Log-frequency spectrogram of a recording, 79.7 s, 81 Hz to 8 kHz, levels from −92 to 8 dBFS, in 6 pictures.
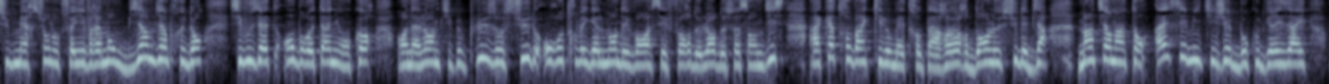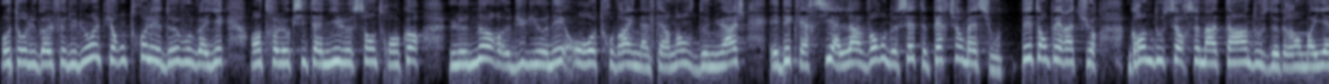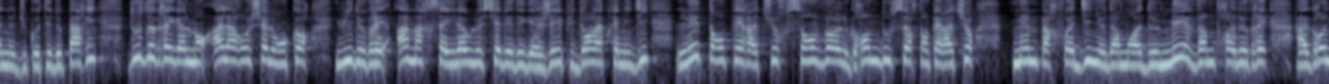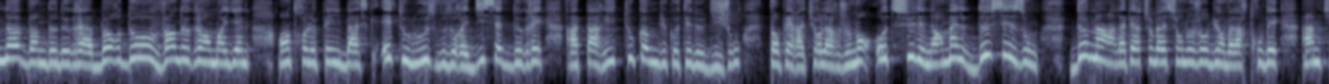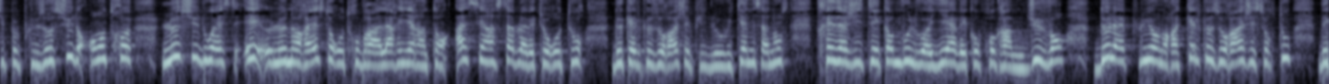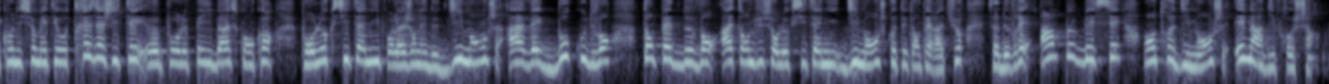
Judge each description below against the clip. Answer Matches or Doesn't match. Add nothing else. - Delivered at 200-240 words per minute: Matches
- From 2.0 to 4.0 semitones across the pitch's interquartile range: Matches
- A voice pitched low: Doesn't match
